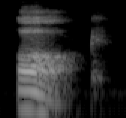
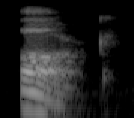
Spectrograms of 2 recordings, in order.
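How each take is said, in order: First: The R sound is dropped. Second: The R sound is lightly pronounced. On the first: "a general Southern dropped R" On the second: "a contemporary Southern, where those R colorations are put back in"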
